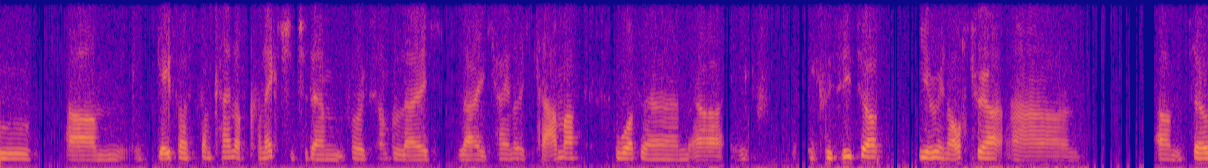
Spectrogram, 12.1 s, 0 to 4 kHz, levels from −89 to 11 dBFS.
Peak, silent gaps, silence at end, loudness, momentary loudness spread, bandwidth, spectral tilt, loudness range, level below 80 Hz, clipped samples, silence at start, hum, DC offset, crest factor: -8 dBFS; 10.97-11.11 s, 11.22-11.36 s, 11.43-11.54 s; 0 s; -26 LUFS; 16 LU; 4 kHz; -9 dB/octave; 3 LU; -52 dBFS; under 0.1%; 0 s; none; 0.3%; 18 dB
